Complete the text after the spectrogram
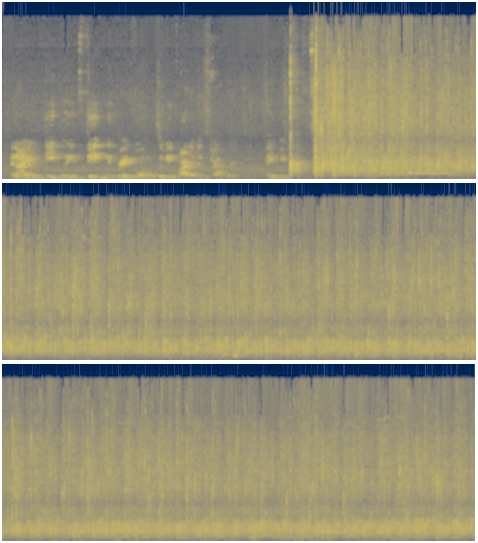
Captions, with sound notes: And I am deeply, deeply grateful to be part of its fabric. Thank you. [APPLAUSE]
